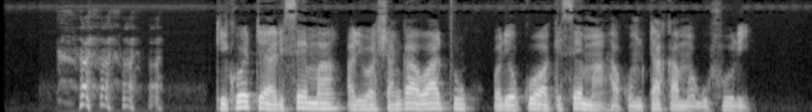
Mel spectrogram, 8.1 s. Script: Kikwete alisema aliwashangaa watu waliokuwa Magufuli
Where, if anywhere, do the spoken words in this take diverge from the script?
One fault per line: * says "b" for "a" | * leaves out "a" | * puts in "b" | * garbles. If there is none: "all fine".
* puts in "wakisema hakumtaka"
